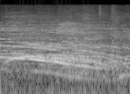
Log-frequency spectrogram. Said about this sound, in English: So that's the sound of people doing the wave. Which wave? The blue wave.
